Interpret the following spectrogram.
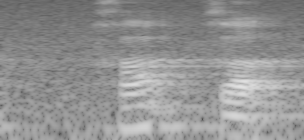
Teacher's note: ada di pangkal di ujung tenggorokan kha dan gha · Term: makhrajnya sama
